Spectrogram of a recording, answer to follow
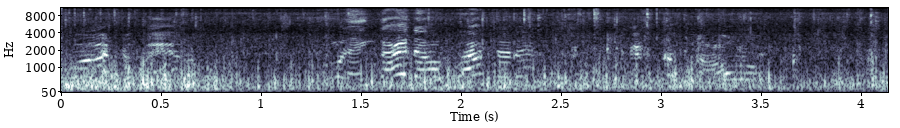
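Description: Fishing boat's engine running with a steady low drone, with scattered short light slaps on top and faint voices.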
